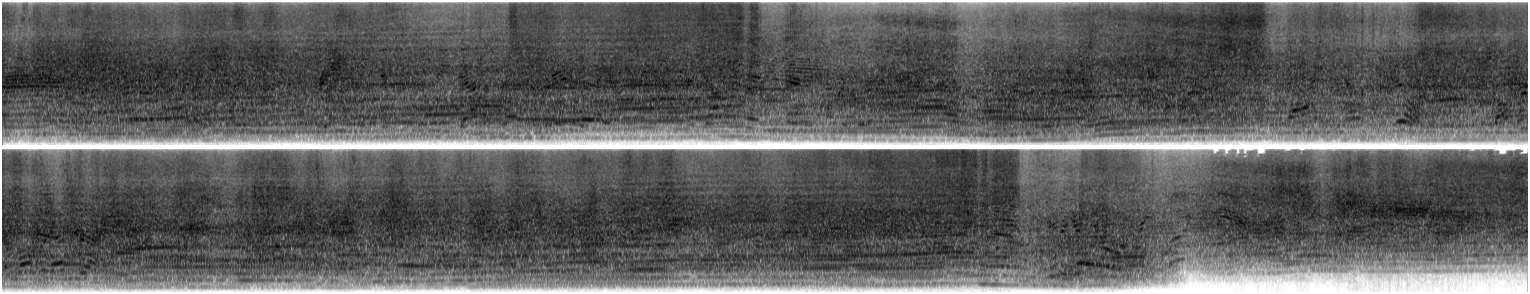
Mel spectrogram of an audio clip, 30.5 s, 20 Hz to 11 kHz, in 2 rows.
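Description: Sport compact race cars' engines running on a dirt oval, several engine notes rising and falling as the cars circle. About 27 seconds in the low engine sound drops away, leaving a fainter higher hiss.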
